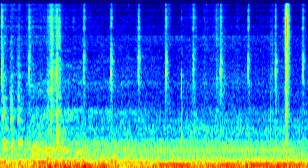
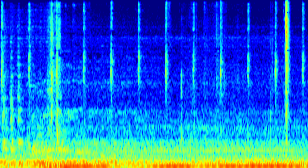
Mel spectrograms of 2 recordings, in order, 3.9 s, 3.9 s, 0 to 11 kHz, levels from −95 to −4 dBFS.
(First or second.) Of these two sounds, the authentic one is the second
